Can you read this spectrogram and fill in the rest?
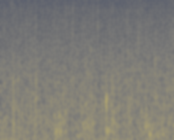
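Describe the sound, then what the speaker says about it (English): Rain falls steadily, a soft continuous hiss of drops with a few faint individual patters, quiet and even throughout, no talk. "Does the rain bother them, Eric?"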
